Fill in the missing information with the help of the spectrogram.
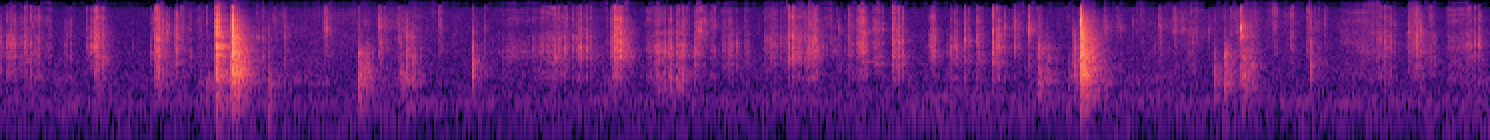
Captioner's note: scissors clatters; scissors snipping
